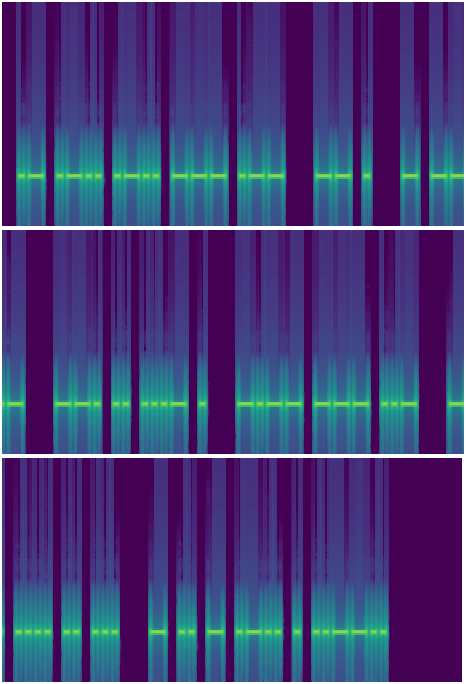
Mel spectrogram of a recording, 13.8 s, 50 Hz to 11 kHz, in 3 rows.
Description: Morse code, heard as a keyed tone, about 25 wpm, 700 Hz. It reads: ALLOW ME TO GIVE YOU THIS TITLE?
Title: Sentences from Top 1200 Words 25wpm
